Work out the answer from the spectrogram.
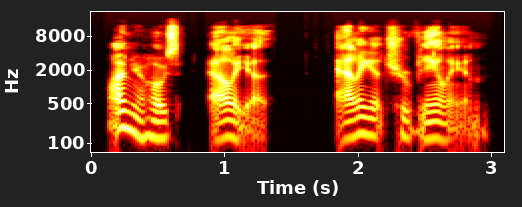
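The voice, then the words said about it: Attempted American accent. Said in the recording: “I can't say Elliot Trevelyan in an American accent.”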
